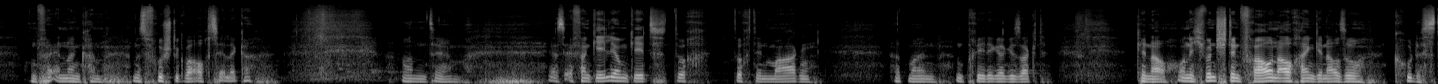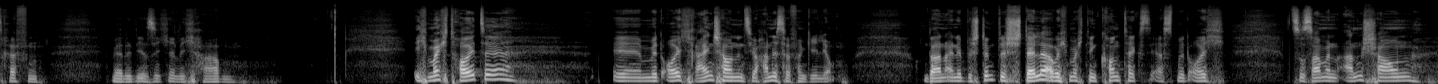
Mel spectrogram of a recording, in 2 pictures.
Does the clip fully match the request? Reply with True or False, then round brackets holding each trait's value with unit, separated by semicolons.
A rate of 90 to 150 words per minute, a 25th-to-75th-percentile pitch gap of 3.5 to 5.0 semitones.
True (130 wpm; 3.9 semitones)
